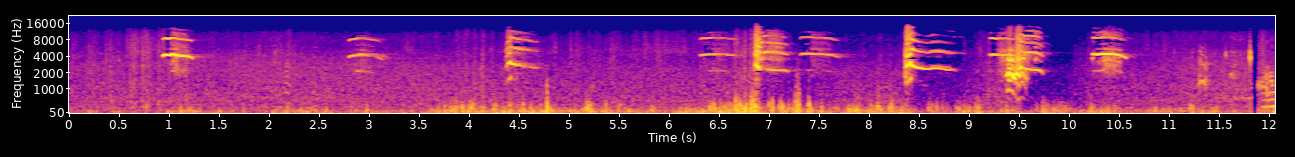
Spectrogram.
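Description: Gulls calling in repeated short, high cries that come quicker and overlap in the second half. Wings flap close by underneath the calls.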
